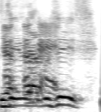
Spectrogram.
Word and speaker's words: Abbruzzese: Yes, it's David Abbruzzese.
